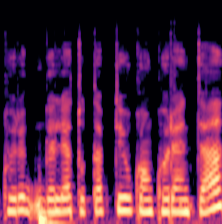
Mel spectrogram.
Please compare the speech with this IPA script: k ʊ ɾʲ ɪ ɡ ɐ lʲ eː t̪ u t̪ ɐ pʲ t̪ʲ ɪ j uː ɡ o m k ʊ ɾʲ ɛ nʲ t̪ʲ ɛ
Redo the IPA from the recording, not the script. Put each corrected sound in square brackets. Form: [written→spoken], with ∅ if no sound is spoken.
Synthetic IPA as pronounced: k ʊ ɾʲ ɪ ɡ ɐ lʲ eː t̪ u t̪ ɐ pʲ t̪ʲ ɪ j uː [ɡ→k] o [m→ŋ] k ʊ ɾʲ ɛ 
